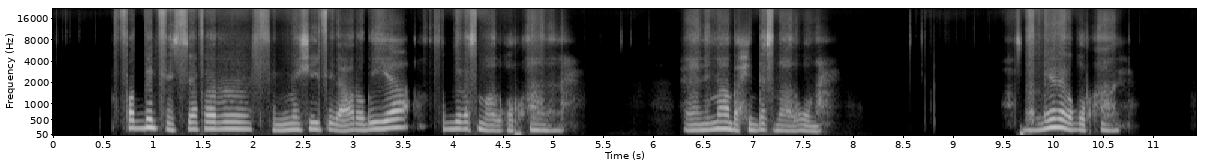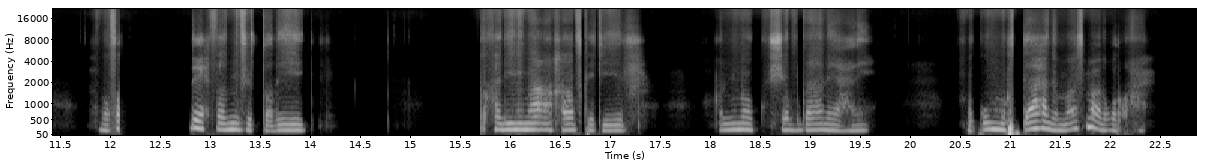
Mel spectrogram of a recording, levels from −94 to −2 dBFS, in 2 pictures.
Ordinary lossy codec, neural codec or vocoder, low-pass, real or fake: none; autoencoder, 48 kHz, 32 numbers a frame, DAC-VAE, trained on Japanese speech; none; fake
